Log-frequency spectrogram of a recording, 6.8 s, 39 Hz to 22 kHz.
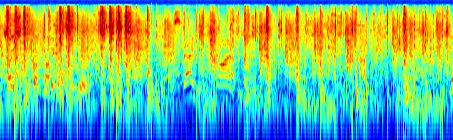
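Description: Gunfire at a WW2 battle reenactment between British and German sides, heard as dense rapid cracks and bursts of rifle and machine-gun fire at a distance, mixed with crowd noise and faint talk.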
